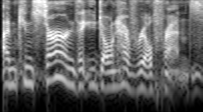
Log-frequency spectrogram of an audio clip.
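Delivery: normal talking voice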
